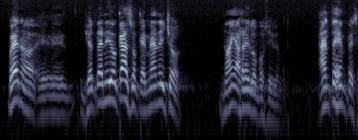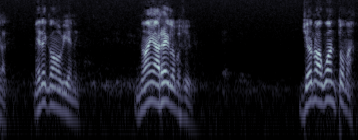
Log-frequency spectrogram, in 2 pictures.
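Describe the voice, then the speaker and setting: A man preaching a sermon as pastor, fervent and humorous, breaking in often with praise to God. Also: on the high side. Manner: humorous storytelling with laughs. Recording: dull lo-fi sermon tape.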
